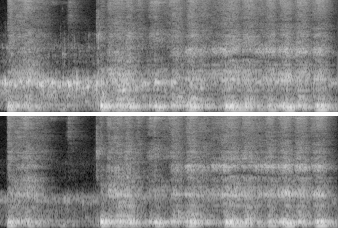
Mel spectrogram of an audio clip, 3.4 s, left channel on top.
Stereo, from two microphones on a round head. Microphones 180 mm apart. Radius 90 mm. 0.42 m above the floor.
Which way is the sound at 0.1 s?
30° right (ahead or behind).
